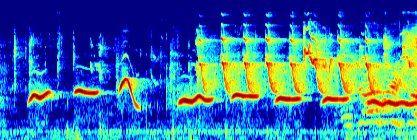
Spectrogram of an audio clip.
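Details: Cockatiel copying the tune 'Johny Yes Papa'. A few smooth whistles and one up-and-down swoop give way to a burst of repeated harsh, buzzy chirps.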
